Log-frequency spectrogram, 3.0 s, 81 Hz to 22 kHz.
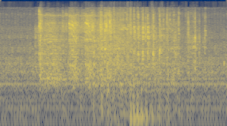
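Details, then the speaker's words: Wrecked 2024 BMW X1 (U11) being rebuilt, started on external power: cranks and catches, then runs unevenly with hissy, uneven firing; too much unmetered air from an open intercooler pipe. "Our intercooler was open, and that's why you heard. Yeah, go. Yeah, it's too much air."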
